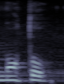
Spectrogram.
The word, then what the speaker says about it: manteau: Le manteau. Toda vez que você veja E-A-U, E-A-U, se pronuncia O, igual a palavra água, O.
